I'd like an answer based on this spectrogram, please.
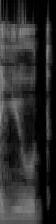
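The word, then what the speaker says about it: יוד: Por ejemplo, la yod, que aquí todavía vemos que dice yod, se cambió a yud.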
